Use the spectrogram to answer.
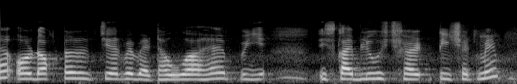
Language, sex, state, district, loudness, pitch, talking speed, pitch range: Hindi, female, Uttar Pradesh, Shamli, -18 LUFS, 255 Hz, 160 wpm, 240-270 Hz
